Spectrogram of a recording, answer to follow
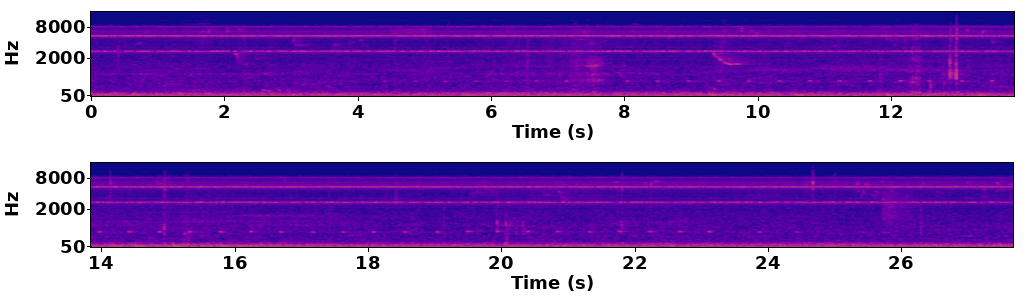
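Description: Steady, high-pitched drone of insects in tropical forest, unbroken throughout, with a faint regular pulsing call through the middle and a few faint chirps over a low rumble.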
